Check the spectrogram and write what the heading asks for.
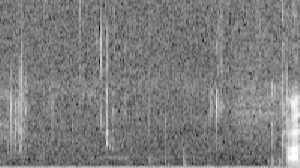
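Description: A pause between words: a steady low electrical hum on the recording, with a few faint short clicks.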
